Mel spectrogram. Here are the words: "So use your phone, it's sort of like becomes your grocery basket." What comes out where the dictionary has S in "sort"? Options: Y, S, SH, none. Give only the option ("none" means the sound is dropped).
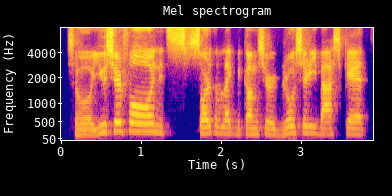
S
